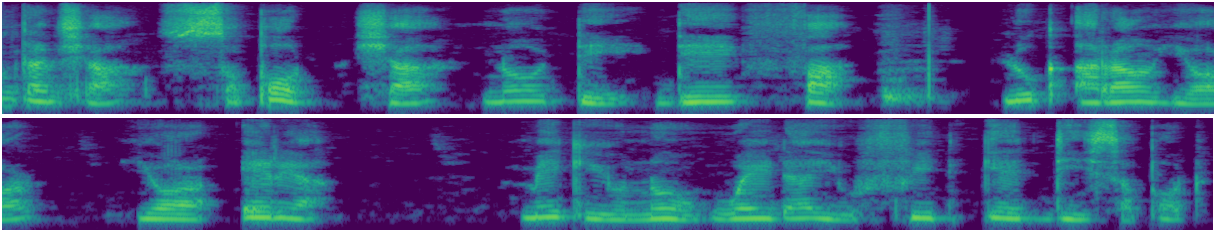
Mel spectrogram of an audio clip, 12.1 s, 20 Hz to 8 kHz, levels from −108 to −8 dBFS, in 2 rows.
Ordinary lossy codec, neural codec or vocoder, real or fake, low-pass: none; none; real; none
